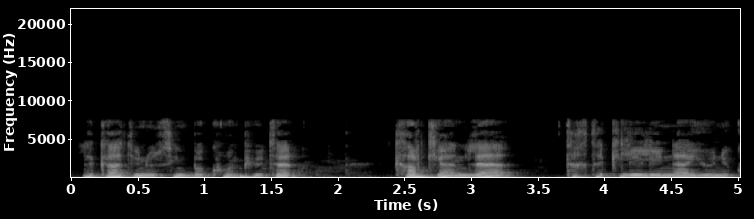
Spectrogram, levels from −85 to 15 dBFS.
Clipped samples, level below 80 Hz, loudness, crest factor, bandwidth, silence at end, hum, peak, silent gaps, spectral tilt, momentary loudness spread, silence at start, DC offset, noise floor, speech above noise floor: under 0.1%; -44 dBFS; -26 LUFS; 16 dB; 7.8 kHz; 0 s; none; -10 dBFS; none; -7 dB/octave; 12 LU; 0.1 s; under 0.1%; -56 dBFS; 31 dB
